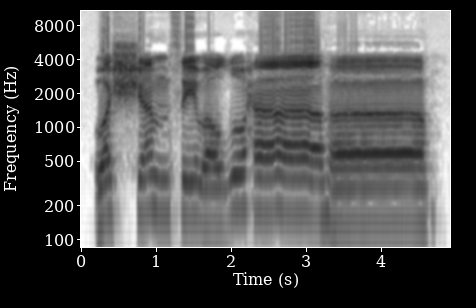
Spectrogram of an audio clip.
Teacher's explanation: یہاں پر ہم واو کو شین کے ساتھ ملائیں گے، درمیان میں الف اور لام ہے، ہم ان کو نہیں پڑھیں گے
